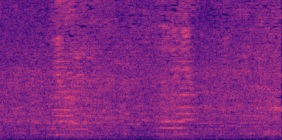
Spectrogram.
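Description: Road traffic noise: a steady wash of vehicle sound.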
